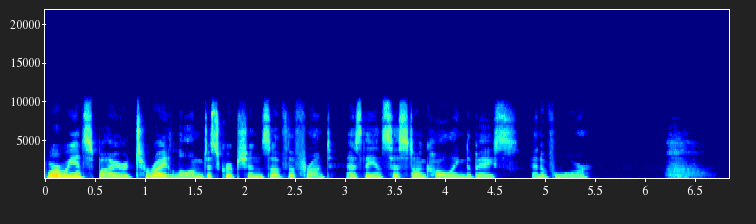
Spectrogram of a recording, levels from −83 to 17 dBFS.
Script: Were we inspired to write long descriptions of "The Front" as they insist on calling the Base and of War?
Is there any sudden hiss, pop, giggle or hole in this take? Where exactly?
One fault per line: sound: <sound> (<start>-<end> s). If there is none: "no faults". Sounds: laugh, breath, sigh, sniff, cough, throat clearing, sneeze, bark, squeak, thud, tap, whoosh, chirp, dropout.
sound: breath (6.2-6.7 s)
